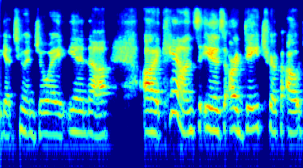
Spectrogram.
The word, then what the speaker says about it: Cairns: correct than karen's is they don't pronounce that r the same way that that we do typically um a really a spectacular day that we get to enjoy in uh cans is our day trip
